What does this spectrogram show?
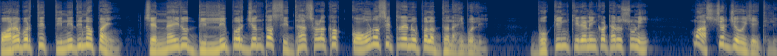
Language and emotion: Odia, surprised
